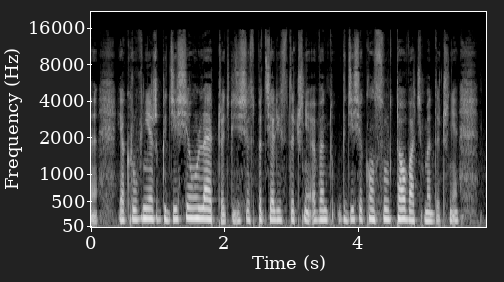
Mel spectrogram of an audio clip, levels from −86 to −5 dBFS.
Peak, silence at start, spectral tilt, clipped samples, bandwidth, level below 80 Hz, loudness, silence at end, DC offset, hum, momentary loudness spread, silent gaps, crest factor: -6 dBFS; 0 s; -6 dB/octave; under 0.1%; 15.5 kHz; -50 dBFS; -22 LUFS; 0.15 s; 0.3%; none; 8 LU; none; 16 dB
